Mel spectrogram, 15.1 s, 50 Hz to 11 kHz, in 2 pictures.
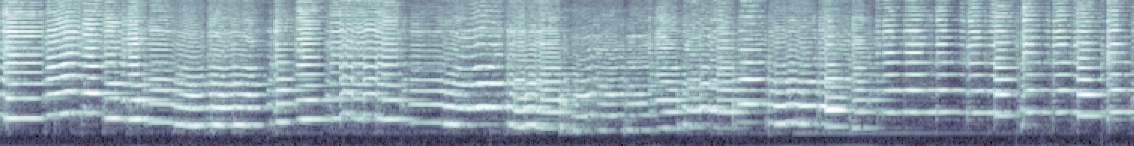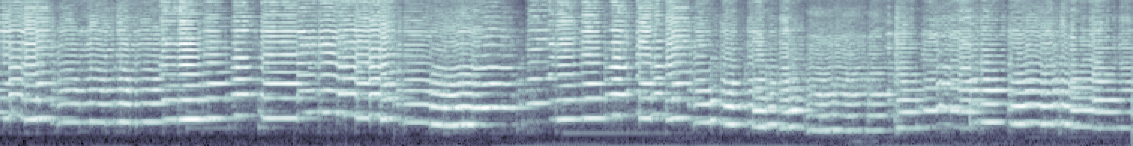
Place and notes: Via S. Martino, Massa MS, Italia - Il violino di Abdul
Abdul è arrivato a Borgo del Ponte da Casablanca, è un musicista e possiede un antico violino. L'ha fatto analizzare da un liutaio e dice che risale ai primi del '900.
Massa MS, Italy, August 2017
